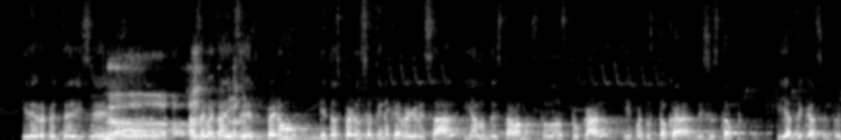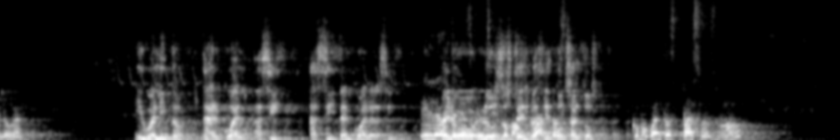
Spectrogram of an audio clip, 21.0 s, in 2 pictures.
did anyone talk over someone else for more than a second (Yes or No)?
Yes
